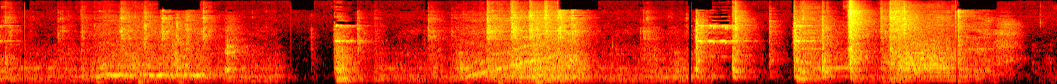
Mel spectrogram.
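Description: A sewing machine stitches baby slippers in quick mechanical bursts, running steadily, pausing briefly, then starting again at close range.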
